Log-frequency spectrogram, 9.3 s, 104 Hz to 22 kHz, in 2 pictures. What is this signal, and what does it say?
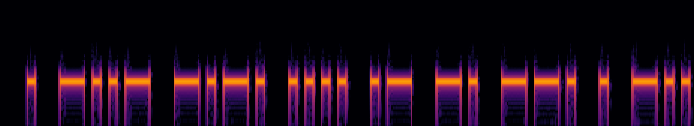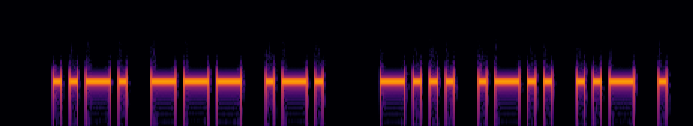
Morse code, heard as a keyed tone, about 22 wpm, 700 Hz. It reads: EXCHANGED FOR BLUE
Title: Pangram Challenge v2 - 22wpm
